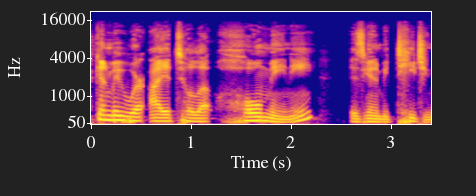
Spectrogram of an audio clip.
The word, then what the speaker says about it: Khomeini: there's Khamenei and you might be like you're pronouncing it wrong. I we're just going to be very clear. There's Khomeini and Khamenei, okay?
